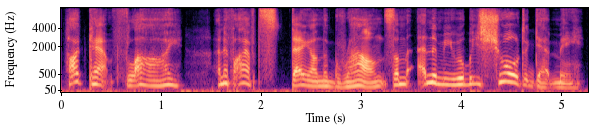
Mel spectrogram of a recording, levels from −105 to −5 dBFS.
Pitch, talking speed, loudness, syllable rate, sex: 165 Hz, 225 wpm, -20 LUFS, 4.8 syllables/s, male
